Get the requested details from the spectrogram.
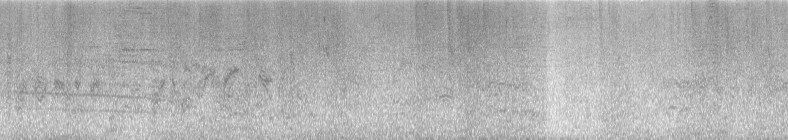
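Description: Guns fire rapidly in a noisy battle.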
